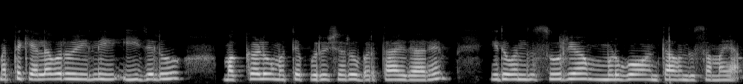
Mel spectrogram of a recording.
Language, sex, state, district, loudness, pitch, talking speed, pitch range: Kannada, female, Karnataka, Belgaum, -17 LUFS, 230 Hz, 105 wpm, 220-250 Hz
